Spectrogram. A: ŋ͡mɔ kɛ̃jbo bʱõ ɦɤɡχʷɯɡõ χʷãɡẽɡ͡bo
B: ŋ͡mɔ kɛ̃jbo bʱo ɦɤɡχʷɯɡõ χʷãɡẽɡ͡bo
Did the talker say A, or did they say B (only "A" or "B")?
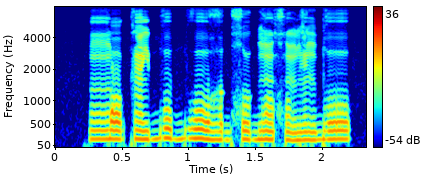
B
